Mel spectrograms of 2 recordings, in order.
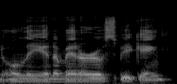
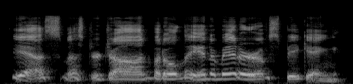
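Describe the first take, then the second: First: Said in the usual way. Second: High, slow, quavering bleat; old servant bleating his excuse; bleating old butler. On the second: Acted. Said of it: "bleated like a sheep".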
